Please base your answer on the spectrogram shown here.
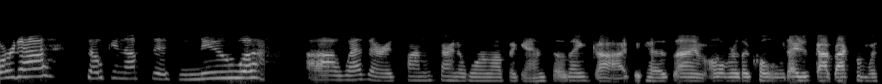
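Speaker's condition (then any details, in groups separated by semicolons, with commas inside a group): No condition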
